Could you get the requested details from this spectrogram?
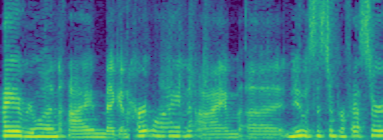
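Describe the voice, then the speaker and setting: A woman speaks with an American accent in a plain, everyday voice. Her pitch is fairly high and varies in an ordinary way. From Texas. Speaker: assistant professor of English. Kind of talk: self-introduction in meeting.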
